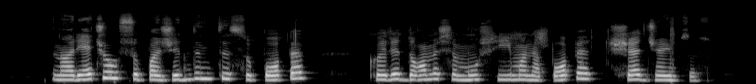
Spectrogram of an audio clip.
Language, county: Lithuanian, Kaunas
